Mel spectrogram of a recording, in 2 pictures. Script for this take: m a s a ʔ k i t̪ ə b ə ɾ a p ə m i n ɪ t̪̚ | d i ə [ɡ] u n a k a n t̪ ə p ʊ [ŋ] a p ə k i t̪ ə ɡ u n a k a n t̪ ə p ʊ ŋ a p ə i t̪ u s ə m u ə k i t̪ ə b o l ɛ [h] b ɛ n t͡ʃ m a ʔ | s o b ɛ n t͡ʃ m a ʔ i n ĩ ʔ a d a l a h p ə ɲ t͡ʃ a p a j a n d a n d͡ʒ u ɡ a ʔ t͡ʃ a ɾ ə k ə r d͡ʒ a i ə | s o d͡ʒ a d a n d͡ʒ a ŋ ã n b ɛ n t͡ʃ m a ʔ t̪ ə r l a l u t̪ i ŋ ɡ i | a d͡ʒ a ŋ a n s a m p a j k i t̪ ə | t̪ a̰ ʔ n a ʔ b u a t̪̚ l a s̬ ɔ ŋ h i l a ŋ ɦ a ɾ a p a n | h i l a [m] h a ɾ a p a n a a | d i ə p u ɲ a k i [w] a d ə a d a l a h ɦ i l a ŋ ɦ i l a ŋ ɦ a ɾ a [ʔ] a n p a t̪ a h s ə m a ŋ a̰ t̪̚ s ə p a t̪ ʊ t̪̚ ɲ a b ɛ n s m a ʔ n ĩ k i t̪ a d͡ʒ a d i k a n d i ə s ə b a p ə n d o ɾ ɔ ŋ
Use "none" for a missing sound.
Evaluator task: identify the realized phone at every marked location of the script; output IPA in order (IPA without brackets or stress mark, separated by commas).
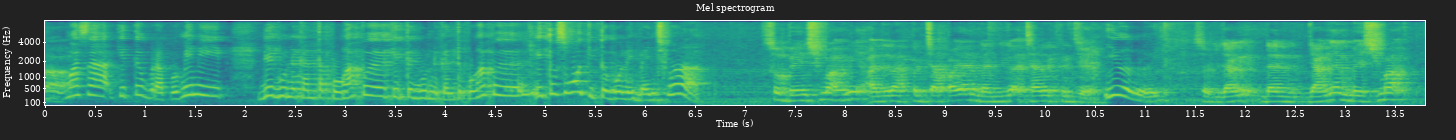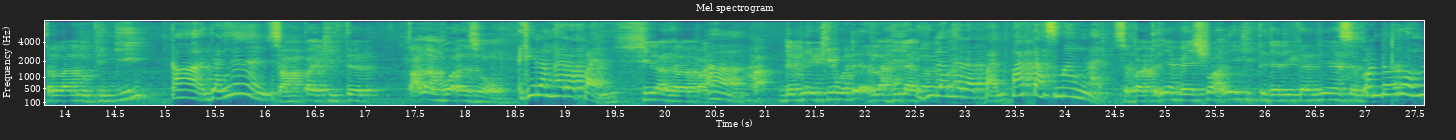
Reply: ɡ, ŋ, h, ŋ, w, p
